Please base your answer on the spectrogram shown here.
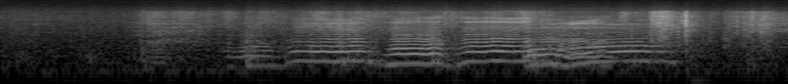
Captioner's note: humming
